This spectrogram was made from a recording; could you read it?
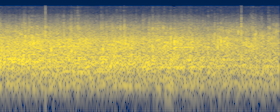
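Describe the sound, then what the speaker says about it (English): A high-school basketball crowd stands and applauds in a gym during a late-game timeout, giving steady, dense clapping that stays fairly even from start to finish. "The Beverly faithful are on their feet applauding."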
